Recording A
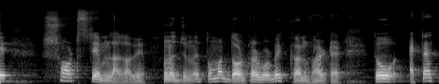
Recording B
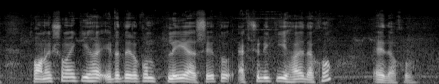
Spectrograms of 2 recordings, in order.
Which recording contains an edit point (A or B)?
A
